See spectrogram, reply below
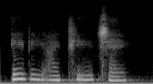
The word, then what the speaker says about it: Editha: It's called Edith. Um, how did she even pronounce it? E D I T H A, Editha, by Howells.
